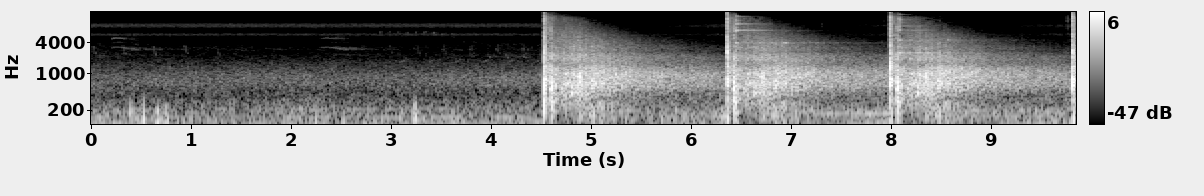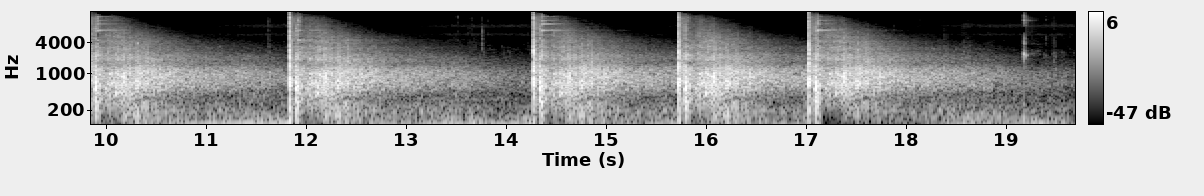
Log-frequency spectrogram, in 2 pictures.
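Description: An S&W Shield .45 ACP pistol fires eight shots in a steady rhythm at a steel MGM spinner target in a backyard range from 15 yards, each sharp bang paired with a ringing metallic clang that rings out before the next.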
